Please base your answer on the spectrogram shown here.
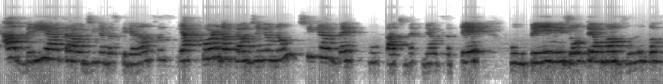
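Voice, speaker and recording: Woman lecturing in a very echoey room. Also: sits high. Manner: explanatory, frequent tag questions, lists of examples. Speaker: psychology lecturer. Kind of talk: recorded online lecture. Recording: very roomy, dull lo-fi sound with faint room noise.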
